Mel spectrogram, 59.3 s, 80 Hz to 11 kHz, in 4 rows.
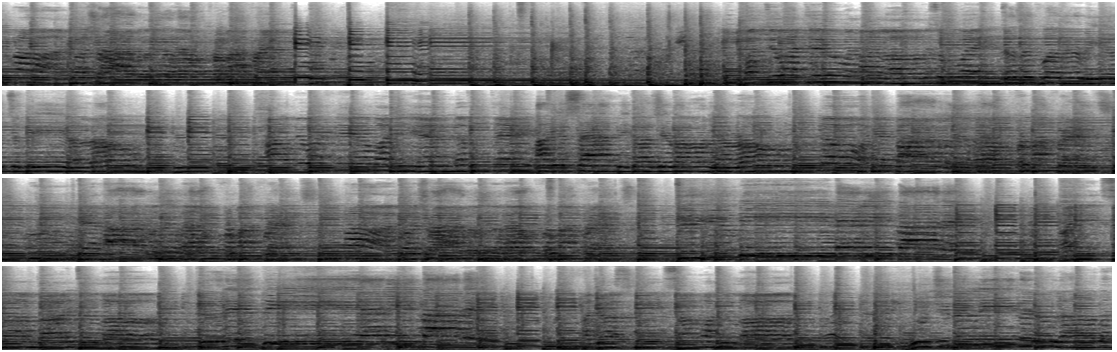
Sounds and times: Male singing: 0.0s - 4.4s, 9.8s - 17.4s, 18.2s - 43.0s, 43.6s - 51.3s, 52.2s - 55.8s, 56.5s - 59.3s
Music: 0.0s - 59.3s.

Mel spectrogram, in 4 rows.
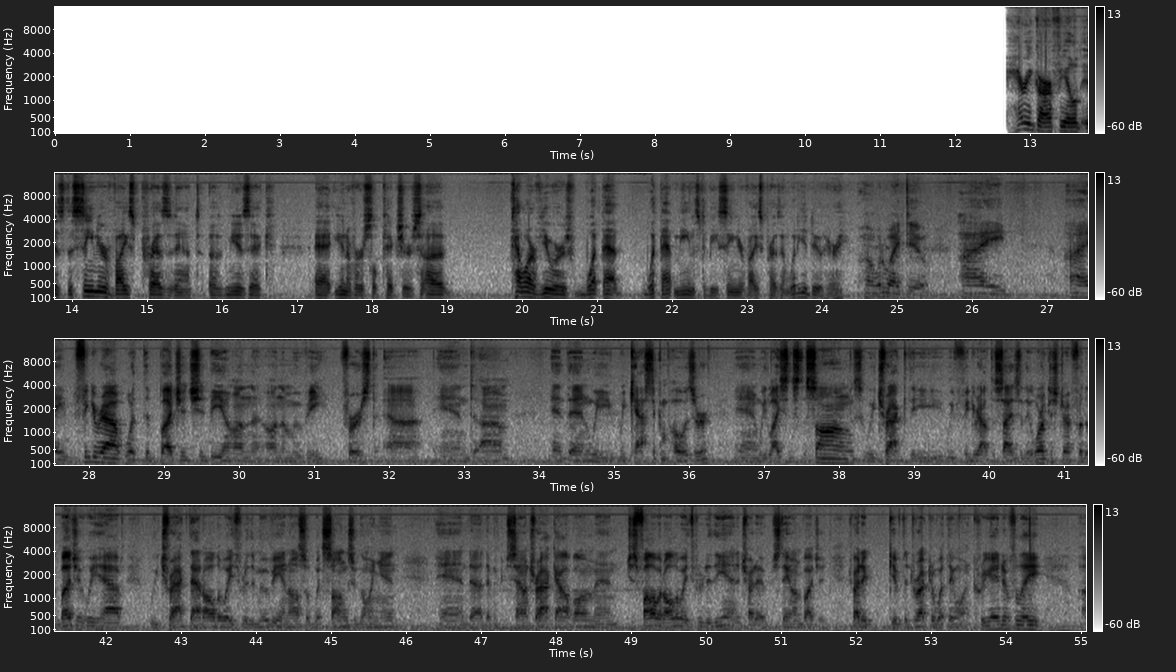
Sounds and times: Speech: 12.7s - 19.1s, 19.8s - 26.5s, 27.2s - 33.6s, 34.2s - 55.0s.

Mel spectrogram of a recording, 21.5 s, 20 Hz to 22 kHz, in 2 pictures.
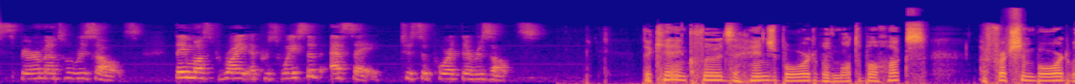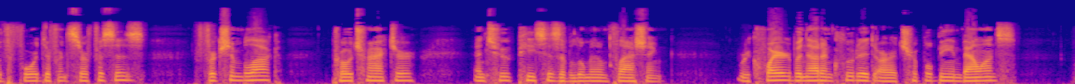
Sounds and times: Speech: 0.0s - 5.5s, 6.4s - 17.4s, 18.1s - 21.0s.

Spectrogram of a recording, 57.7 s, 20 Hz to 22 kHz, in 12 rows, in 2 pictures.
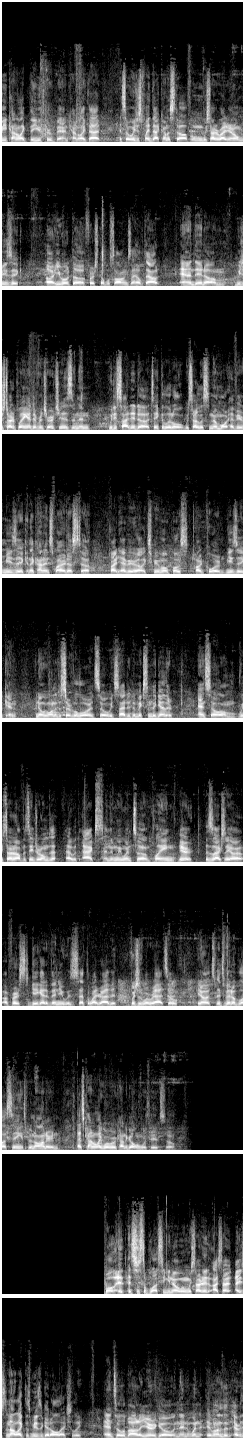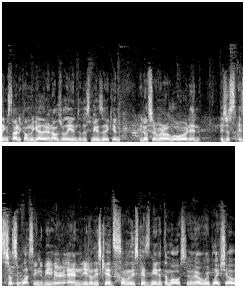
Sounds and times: Speech: 0.0s - 37.6s, 40.6s - 57.6s.

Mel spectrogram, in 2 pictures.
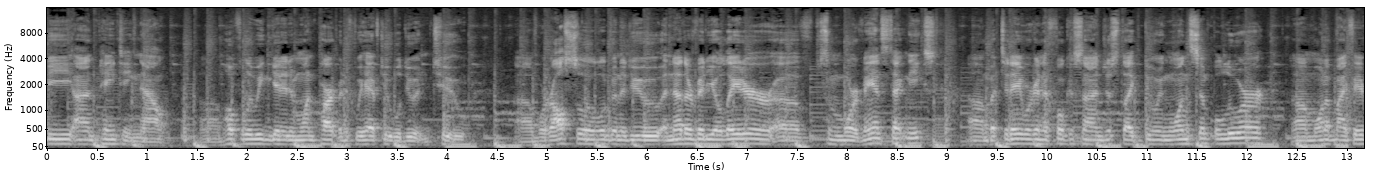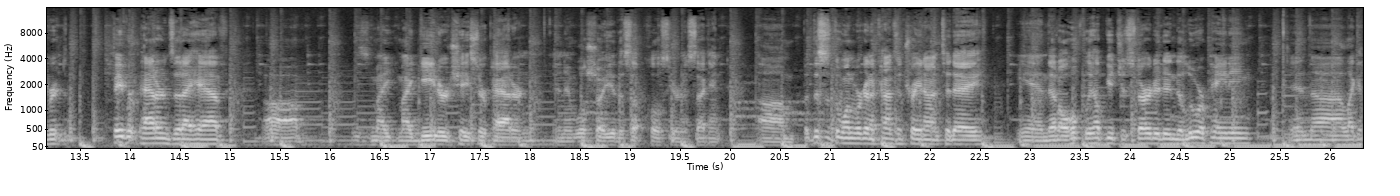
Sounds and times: Music: 0.0s - 26.3s
Speech: 0.0s - 26.3s.

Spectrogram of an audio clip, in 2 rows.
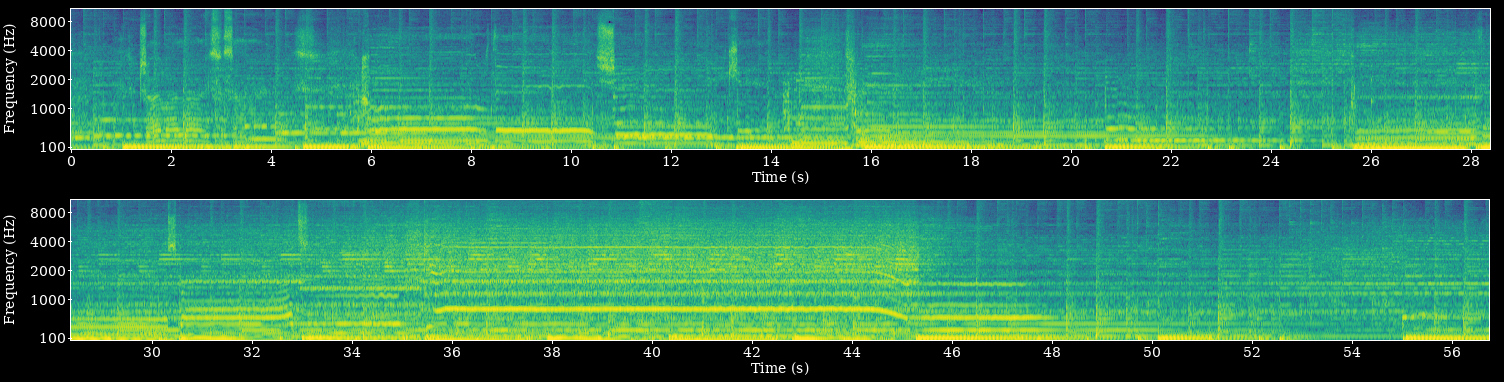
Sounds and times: Psychedelic rock: 0.0s - 56.7s
Punk rock: 0.0s - 56.7s.

